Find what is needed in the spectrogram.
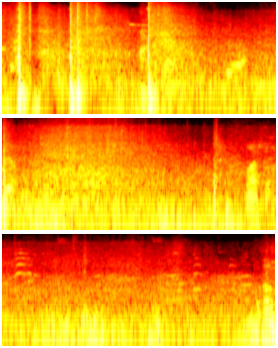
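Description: Shotgun firing at flying geese: three shots in quick succession in the first two seconds and another at about three and a half seconds, with geese honking between them.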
